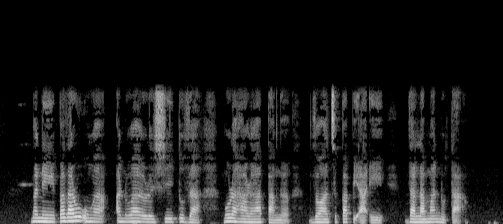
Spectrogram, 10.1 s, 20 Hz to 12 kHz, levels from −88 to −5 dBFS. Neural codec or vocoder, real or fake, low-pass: none; real; 7.2 kHz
